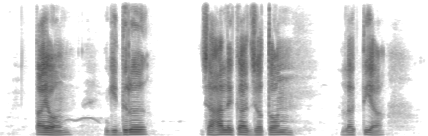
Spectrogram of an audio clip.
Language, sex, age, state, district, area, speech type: Santali, male, 18-30, West Bengal, Purba Bardhaman, rural, spontaneous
